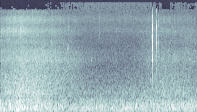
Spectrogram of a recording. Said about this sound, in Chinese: 你可以听到海浪轻轻的拍打着沙滩。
